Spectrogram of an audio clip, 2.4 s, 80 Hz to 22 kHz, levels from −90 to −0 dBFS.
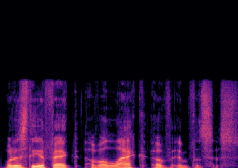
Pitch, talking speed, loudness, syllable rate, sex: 110 Hz, 225 wpm, -18 LUFS, 5.5 syllables/s, male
